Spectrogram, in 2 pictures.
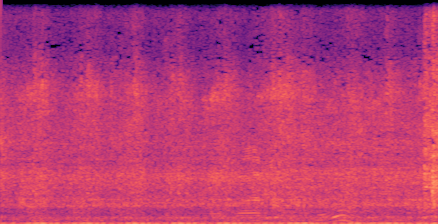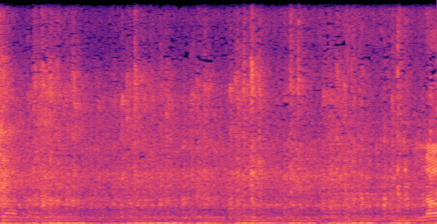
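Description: A farm tractor idles and runs with a steady low engine rumble, ready for a mustard harvest in an Indian field. The hum is loud and continuous, and talk is heard over it.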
